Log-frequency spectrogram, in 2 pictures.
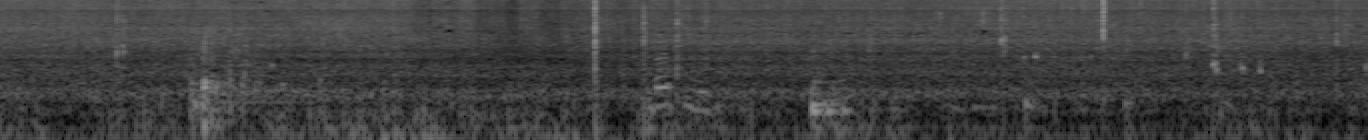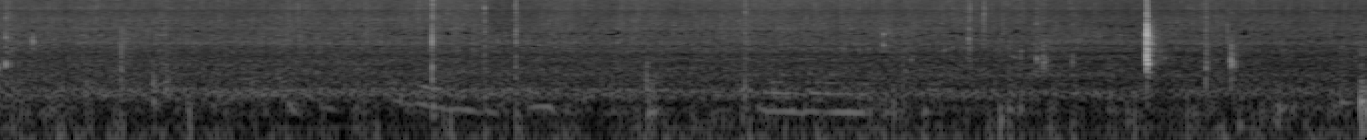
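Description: Eggshells crack against a pot's rim.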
